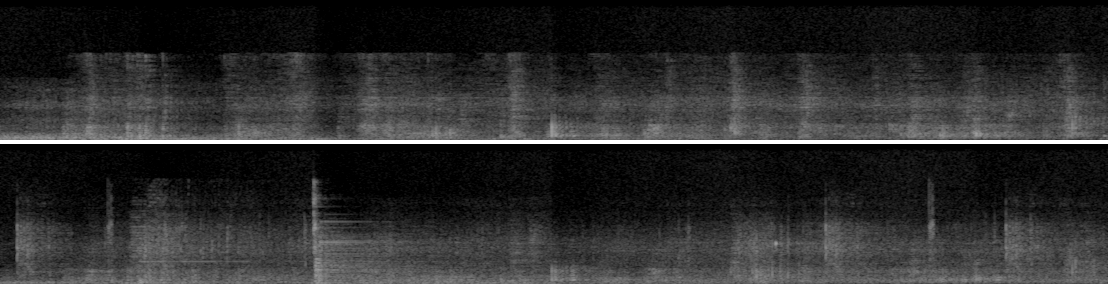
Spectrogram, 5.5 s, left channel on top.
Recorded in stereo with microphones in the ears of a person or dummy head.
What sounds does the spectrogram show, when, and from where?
0.3 s footsteps: 60° left (ahead or behind), 5 m; by 5.5 s 35° left (ahead or behind), 5 m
